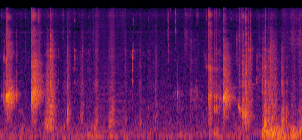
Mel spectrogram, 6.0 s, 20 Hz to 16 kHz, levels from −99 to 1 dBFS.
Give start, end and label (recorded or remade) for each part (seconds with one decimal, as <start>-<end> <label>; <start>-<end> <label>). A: 0.0-1.9 recorded; 1.9-2.5 remade; 2.5-6.0 recorded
